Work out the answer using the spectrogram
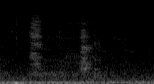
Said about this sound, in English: Sorry, you might hear my dog panting around me.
